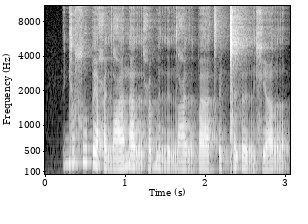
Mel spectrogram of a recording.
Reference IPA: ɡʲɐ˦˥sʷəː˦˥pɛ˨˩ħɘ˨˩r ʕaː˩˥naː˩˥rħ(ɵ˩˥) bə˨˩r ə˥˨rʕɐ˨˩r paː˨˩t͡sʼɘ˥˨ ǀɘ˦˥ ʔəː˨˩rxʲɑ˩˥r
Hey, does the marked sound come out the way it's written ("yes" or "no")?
yes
